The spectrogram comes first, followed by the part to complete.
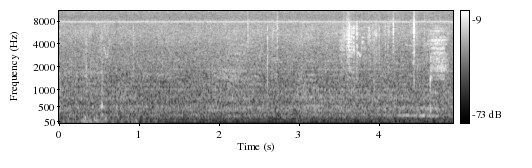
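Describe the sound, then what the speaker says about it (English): A softball-sized clump of honeybees at an apiary hums in a steady, close buzz, with individual bees droning past now and then over faint rustling. "There is literally like a softball size clump of bees."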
